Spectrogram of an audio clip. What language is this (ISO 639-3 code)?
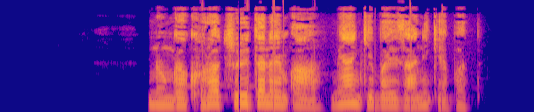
gwt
